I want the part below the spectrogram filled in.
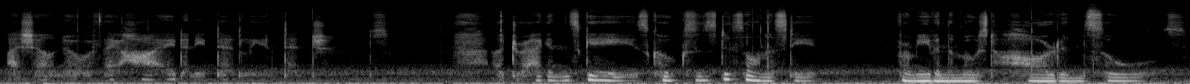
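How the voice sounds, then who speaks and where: A woman voicing an imperious, menacing dragon queen in an ASMR roleplay, speaking formally in a breathy near-whisper. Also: deep voice, dark tone.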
